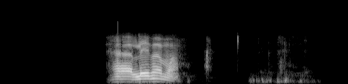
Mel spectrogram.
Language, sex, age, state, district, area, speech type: Santali, male, 18-30, West Bengal, Bankura, rural, conversation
